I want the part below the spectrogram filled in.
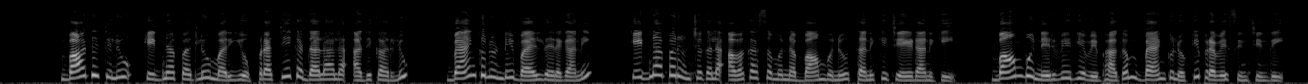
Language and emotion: Telugu, neutral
